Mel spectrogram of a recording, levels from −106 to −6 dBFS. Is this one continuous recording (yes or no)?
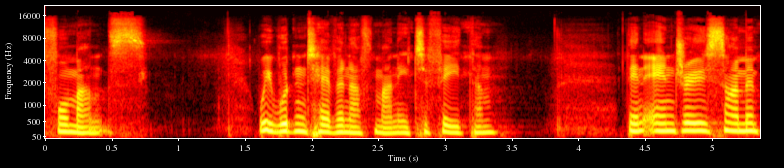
yes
